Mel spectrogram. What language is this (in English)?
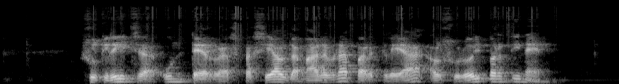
Catalan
